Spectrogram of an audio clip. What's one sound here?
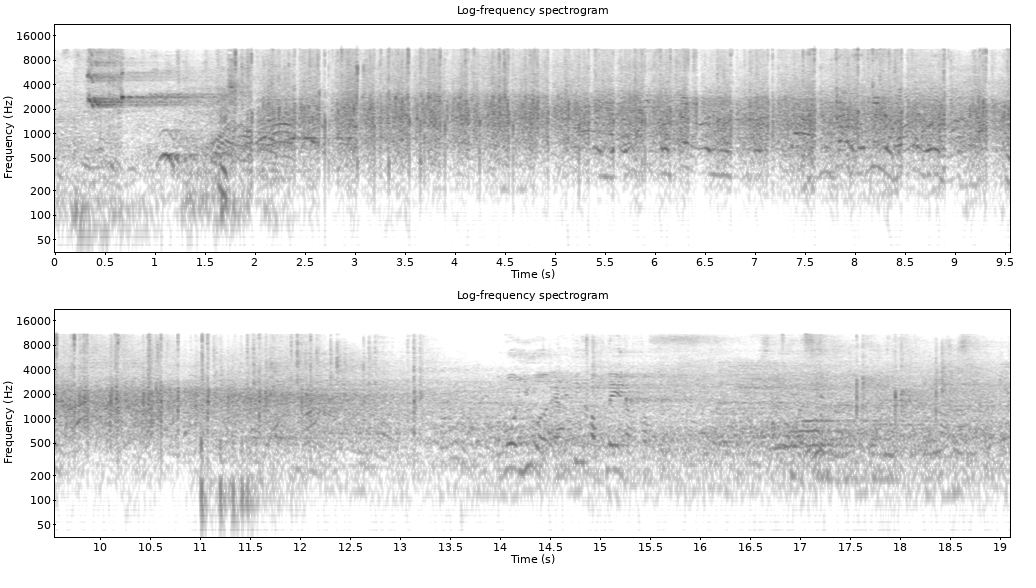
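A crowd of spectators chatters throughout.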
